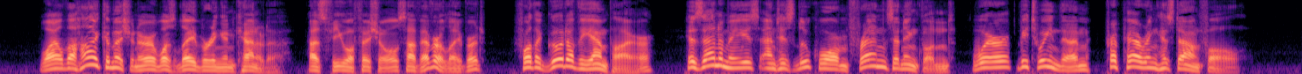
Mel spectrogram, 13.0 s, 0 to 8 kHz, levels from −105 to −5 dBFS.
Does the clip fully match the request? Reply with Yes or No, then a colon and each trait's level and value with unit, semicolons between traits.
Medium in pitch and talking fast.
No: medium, 155 Hz; average, 155 wpm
